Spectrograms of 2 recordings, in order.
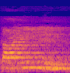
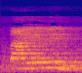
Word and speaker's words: ptyalin: This salivary amylase we also call it as ptyalin. P is silent, children, remember. Ptyalin.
